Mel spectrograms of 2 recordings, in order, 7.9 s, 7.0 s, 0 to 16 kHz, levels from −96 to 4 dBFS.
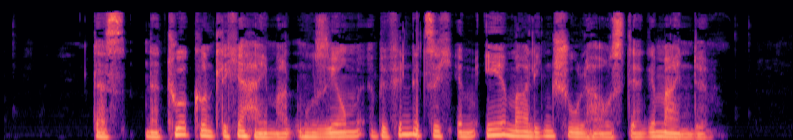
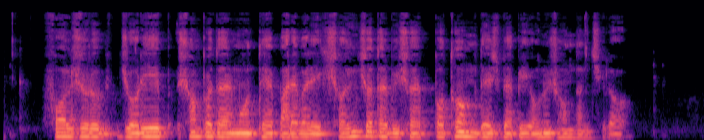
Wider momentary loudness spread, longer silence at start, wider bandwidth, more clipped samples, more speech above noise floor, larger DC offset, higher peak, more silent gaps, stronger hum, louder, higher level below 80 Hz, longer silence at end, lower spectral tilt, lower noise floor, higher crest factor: second, 6 LU vs 10 LU; first, 0.95 s vs 0.5 s; about the same, 11.5 kHz vs 11.5 kHz; neither; first, 58 dB vs 48 dB; neither; first, -4 dBFS vs -8 dBFS; neither; neither; first, -21 LUFS vs -25 LUFS; first, -40 dBFS vs -46 dBFS; about the same, 0.8 s vs 0.8 s; second, -4.5 dB/octave vs -6.5 dB/octave; first, -78 dBFS vs -72 dBFS; about the same, 18 dB vs 18 dB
